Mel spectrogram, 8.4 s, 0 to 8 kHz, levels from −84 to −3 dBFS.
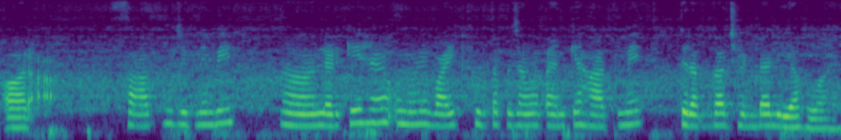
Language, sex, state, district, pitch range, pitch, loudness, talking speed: Hindi, female, Uttar Pradesh, Ghazipur, 210-235 Hz, 215 Hz, -27 LUFS, 150 wpm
